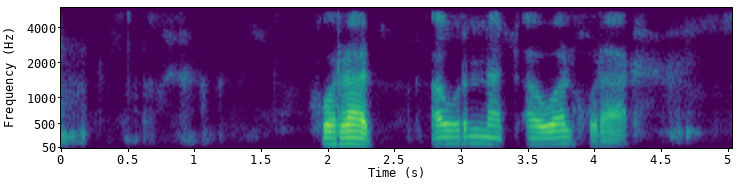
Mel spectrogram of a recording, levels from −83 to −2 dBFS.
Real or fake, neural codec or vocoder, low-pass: fake; codec, 24 kHz, 0.9 kbps, DualCodec; 5.4 kHz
